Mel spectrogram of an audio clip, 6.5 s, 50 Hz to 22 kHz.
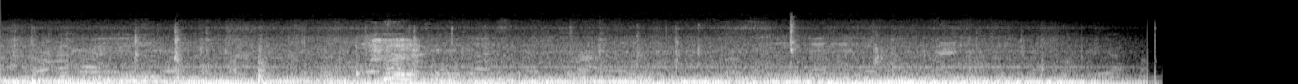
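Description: Boeing 737-700 cabin sound while parked at the gate: a steady low hum with a faint steady whine above it and indistinct passenger voices. It cuts off abruptly near the end.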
